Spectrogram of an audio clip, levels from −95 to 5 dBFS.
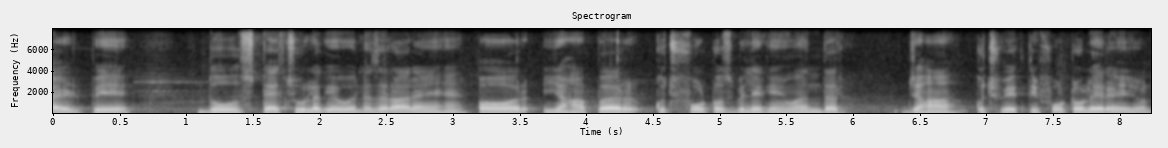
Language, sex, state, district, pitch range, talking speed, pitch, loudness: Hindi, male, Bihar, Gaya, 120-135 Hz, 205 wpm, 125 Hz, -17 LUFS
